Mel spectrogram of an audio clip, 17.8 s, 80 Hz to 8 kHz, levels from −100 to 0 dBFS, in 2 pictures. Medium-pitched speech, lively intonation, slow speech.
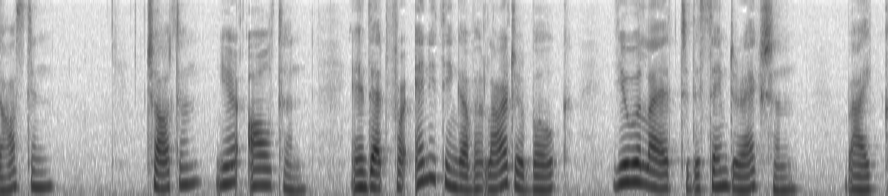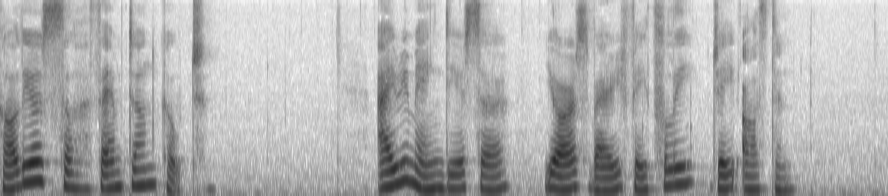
No: medium, 170 Hz; average, 3.8 semitones; slow, 110 wpm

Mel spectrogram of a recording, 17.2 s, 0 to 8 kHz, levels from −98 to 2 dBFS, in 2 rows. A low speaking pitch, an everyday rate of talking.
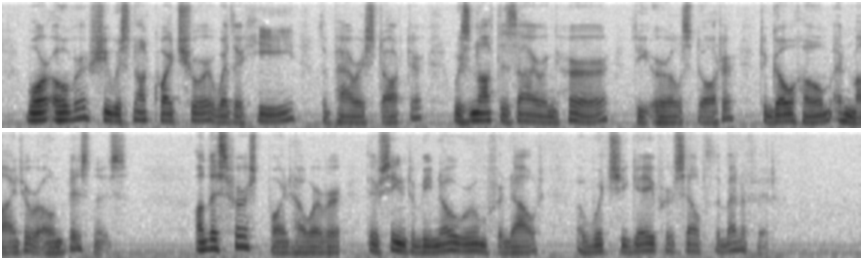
Yes: low, 110 Hz; average, 160 wpm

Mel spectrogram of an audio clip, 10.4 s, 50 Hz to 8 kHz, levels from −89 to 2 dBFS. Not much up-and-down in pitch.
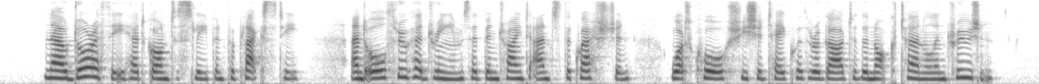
Yes: narrow, 1.8 semitones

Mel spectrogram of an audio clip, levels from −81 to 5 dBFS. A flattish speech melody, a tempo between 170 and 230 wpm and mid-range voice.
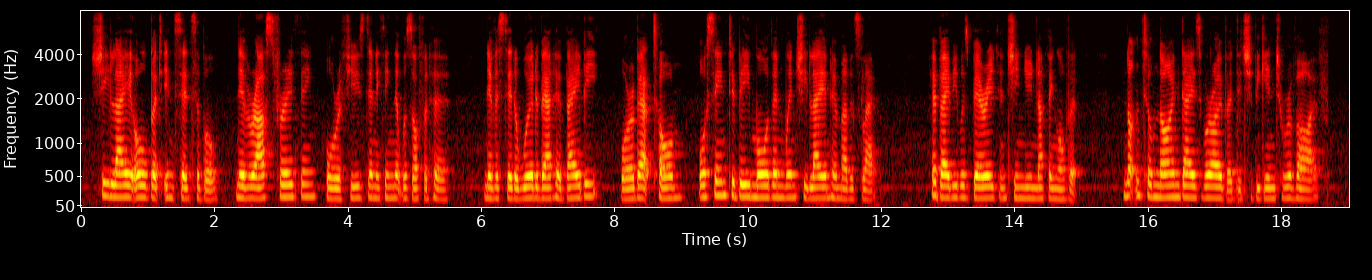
Yes: narrow, 1.5 semitones; average, 190 wpm; medium, 170 Hz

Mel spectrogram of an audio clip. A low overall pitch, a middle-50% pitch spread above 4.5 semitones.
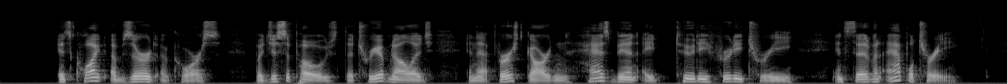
Yes: low, 110 Hz; wide, 5.4 semitones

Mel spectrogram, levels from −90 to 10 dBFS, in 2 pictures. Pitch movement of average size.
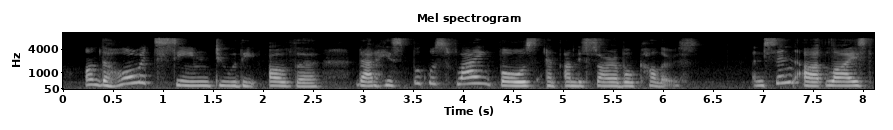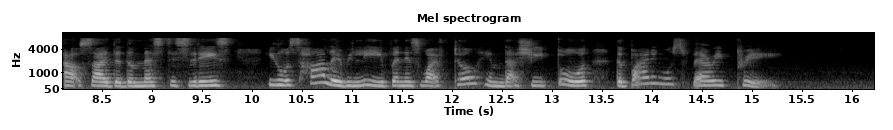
Yes: average, 3.1 semitones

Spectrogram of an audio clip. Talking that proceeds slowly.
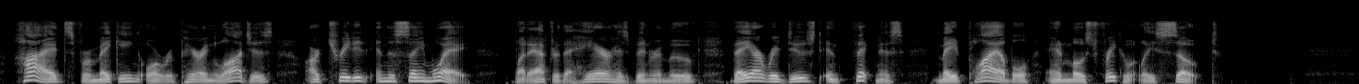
Yes: slow, 130 wpm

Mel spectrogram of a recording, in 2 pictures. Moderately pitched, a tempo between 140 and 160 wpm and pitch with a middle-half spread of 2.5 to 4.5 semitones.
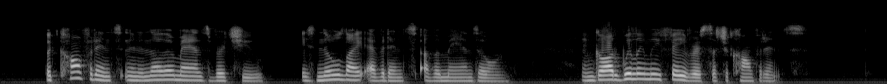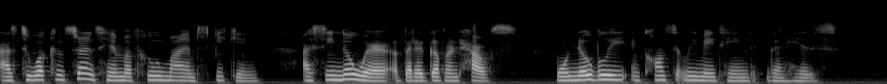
Yes: medium, 180 Hz; average, 150 wpm; average, 4.1 semitones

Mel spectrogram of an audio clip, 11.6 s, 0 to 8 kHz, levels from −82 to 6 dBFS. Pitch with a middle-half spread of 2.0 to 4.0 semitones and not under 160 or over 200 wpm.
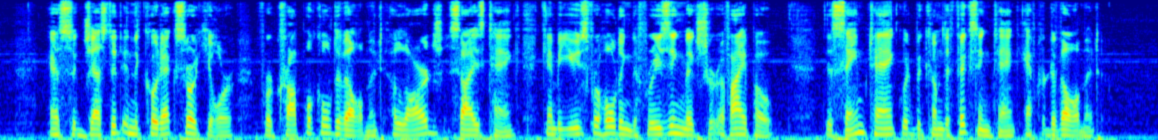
Yes: average, 3.6 semitones; average, 170 wpm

